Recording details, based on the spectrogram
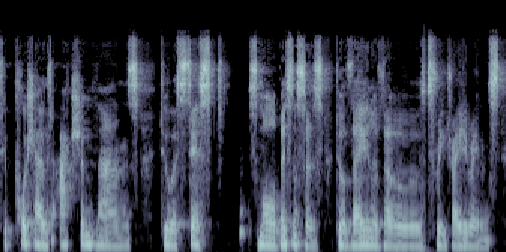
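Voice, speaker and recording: A somewhat breathy man at medium pitch with an Irish accent, at a moderate pace. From Ireland. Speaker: chamber of commerce executive. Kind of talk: webinar panel talk.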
